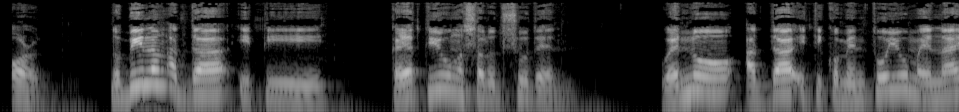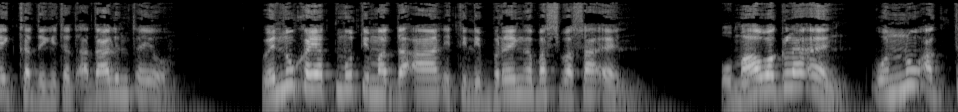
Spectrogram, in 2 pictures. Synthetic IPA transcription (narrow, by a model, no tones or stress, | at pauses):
ʔoɾɡ̚ | nʊbiːlaŋad̪ait̪i | kajat̪jʊŋasalʊd̪̚sud̪ɛn | wɛnoɐd̪aʔɪt̪ikomɛnt̪ujʊmainaːʔɪɡ̚kad̪aɡit̪ad̪ad̪aːlɪnt̪̬ajo | wɛnʊkajat̪̚mot̪imad̪aʔanɪt̪ilibɾɛŋabasbasaʔɛn | ʔʊmaːwaɡlaʔɛŋwʊnʊʔaɡ̚t̪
